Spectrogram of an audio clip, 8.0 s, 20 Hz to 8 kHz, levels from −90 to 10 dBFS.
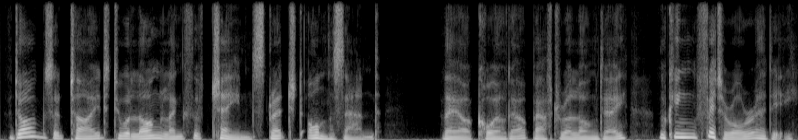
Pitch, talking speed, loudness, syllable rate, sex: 130 Hz, 190 wpm, -18 LUFS, 5.0 syllables/s, male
